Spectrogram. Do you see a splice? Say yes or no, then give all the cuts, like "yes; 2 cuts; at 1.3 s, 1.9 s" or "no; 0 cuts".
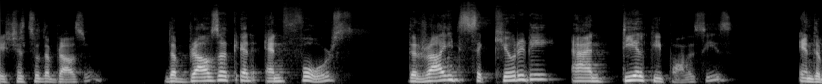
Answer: yes; 1 cut; at 6.1 s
